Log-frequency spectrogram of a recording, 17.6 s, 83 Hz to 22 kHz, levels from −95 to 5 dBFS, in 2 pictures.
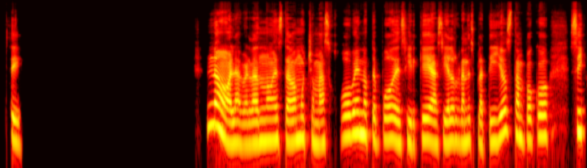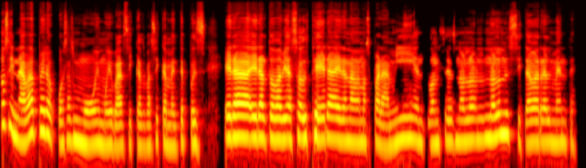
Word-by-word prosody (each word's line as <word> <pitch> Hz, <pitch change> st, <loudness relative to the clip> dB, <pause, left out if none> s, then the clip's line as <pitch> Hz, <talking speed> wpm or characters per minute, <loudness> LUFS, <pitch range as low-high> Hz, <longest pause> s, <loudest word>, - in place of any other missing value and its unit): Sí. 200 Hz, -6 st, -1 dB, 2.8 s
No, 325 Hz, -, +6 dB
la 195 Hz, 0 st, +1 dB
verdad 185 Hz, +1 st, 0 dB
no, 205 Hz, +1 st, -2 dB
estaba 210 Hz, -2 st, +1 dB
mucho 225 Hz, -1 st, -4 dB
más 190 Hz, +1 st, -2 dB
joven, 245 Hz, +4 st, +1 dB
no 250 Hz, -1 st, +1 dB
te 220 Hz, -3 st, -4 dB
puedo 220 Hz, +2 st, -3 dB
decir 195 Hz, -3 st, -2 dB
que 215 Hz, -1 st, +2 dB
hacía 195 Hz, +1 st, +1 dB
los 205 Hz, 0 st, -2 dB
grandes 200 Hz, +1 st, -4 dB
platillos 205 Hz, +9 st, -2 dB
tampoco. 240 Hz, -1 st, -2 dB, 0.3 s
Sí 275 Hz, -1 st, +2 dB
cocinaba, 270 Hz, -, +2 dB
pero 275 Hz, -5 st, -1 dB
cosas 210 Hz, +2 st, -7 dB
muy, 190 Hz, -2 st, -3 dB
muy 180 Hz, 0 st, -5 dB
básicas. 175 Hz, 0 st, -4 dB
Básicamente, 175 Hz, 0 st, -6 dB
pues, 190 Hz, -2 st, -6 dB, 0.3 s
era 235 Hz, 0 st, +8 dB
era 230 Hz, 0 st, +6 dB
todavía 220 Hz, -1 st, +2 dB
soltera, 225 Hz, 0 st, +2 dB
era 210 Hz, -1 st, 0 dB
nada 200 Hz, -1 st, -1 dB
más 195 Hz, 0 st, -6 dB
para 175 Hz, -4 st, -1 dB
mí. 220 Hz, +5 st, -5 dB
Entonces, 195 Hz, +1 st, -7 dB
no 205 Hz, 0 st, -4 dB
lo 210 Hz, +1 st, -3 dB
no 225 Hz, +1 st, -2 dB
lo 250 Hz, -, 0 dB
necesitaba 210 Hz, -7 st, -1 dB
realmente. 195 Hz, -2 st, -5 dB
205 Hz, 150 wpm, -22 LUFS, 195-230 Hz, 2.8 s, era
